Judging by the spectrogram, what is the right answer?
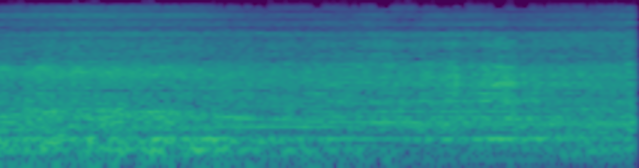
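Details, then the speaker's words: Large Electrolux vacuum, lightly used, with its power head running: a harsh, rough roar with an uneven rattly hum over the suction noise. The brush roll stops spinning as soon as the head is put down; the power head brush motor is failing. "It sounds awful, And what it was doing, I don't know if I can make it do it now. It has done it. As soon as you put it down, the brush roll stops spinning."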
